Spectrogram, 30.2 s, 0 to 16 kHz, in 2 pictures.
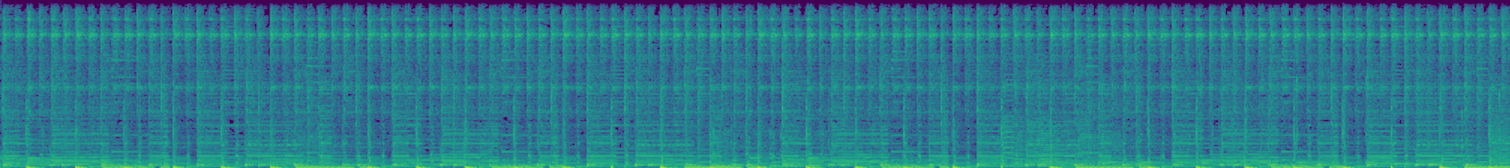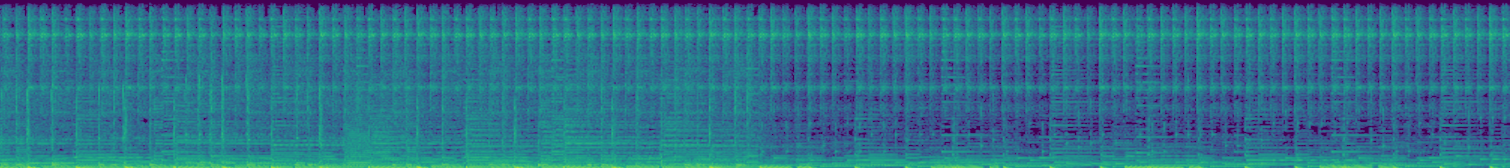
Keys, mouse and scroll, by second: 0.0-2.0 shift+middle drag, 2.0 r, 4.8 g, 7.9 g, 11.4 alt+z, 11.5 click, 11.8 alt+z, 12.0 g, 13.0 g, 14.0 alt+z, 14.2 click, 14.6 alt+z, 14.8 g, 16.4 click, 16.8 ctrl+2, 17.5 Tab, 17.8 alt+z, 18.0 click, 18.3 alt+z, 18.5 g, 19.3 Tab, 19.5 ctrl+s, 19.6-20.2 middle drag, 20.2 KP_1, 20.3 scroll down 2, 20.5-21.2 shift+middle drag, 21.2 shift+a, 22.1 s, 23.2 drag, 23.4 right click, 24.1 ctrl+s, 24.3-24.8 drag, 24.8 shift+s, 25.3 g, 27.0 s, 27.7-28.0 middle drag, 28.0 click, 28.5-30.2 typing, 28.7 drag, 30.1 scroll up 1.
